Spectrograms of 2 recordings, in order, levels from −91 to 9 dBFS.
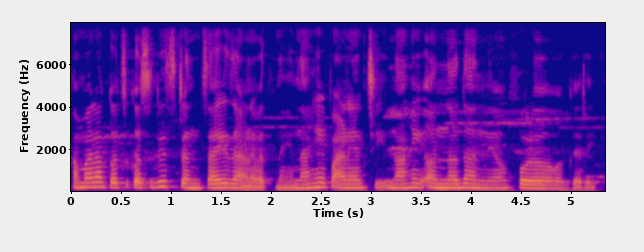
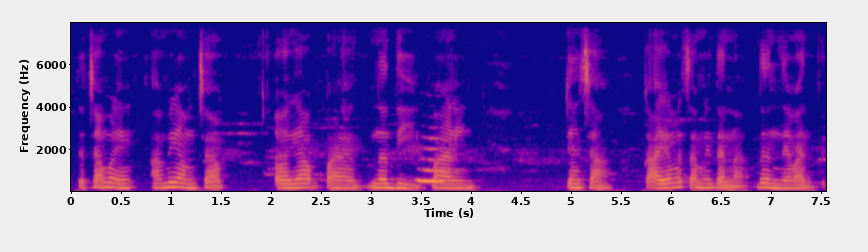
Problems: none marked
